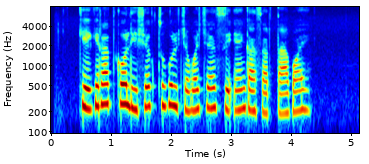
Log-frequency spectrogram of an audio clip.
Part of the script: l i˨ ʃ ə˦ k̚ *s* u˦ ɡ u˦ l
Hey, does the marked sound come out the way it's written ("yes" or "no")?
no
